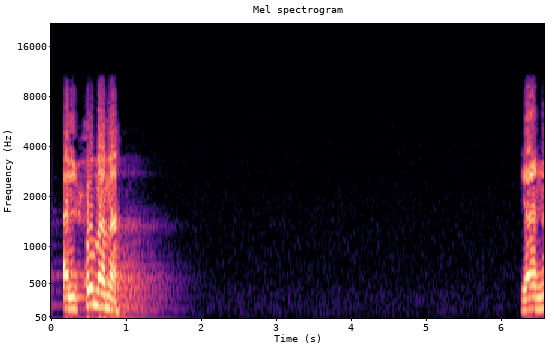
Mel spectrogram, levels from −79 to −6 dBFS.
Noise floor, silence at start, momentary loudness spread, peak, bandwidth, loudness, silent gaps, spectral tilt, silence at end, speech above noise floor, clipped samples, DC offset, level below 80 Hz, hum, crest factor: -62 dBFS; 0.15 s; 24 LU; 0 dBFS; 11 kHz; -8 LUFS; none; -4.5 dB/octave; 0 s; 56 dB; 0.5%; under 0.1%; -46 dBFS; none; 14 dB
